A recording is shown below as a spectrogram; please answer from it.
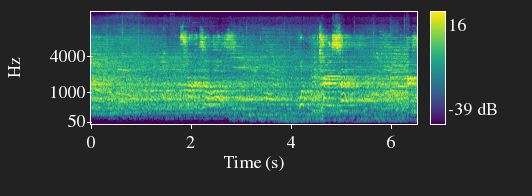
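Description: A dance routine's soundtrack played over the hall speakers: a man's voice talking, with sharp thudding hits, and a deep bass that comes in about three seconds in.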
